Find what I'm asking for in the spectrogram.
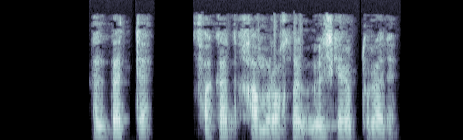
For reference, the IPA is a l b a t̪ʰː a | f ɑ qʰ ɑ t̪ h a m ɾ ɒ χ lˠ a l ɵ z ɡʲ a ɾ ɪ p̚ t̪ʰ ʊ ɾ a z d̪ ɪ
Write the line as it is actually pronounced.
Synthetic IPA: a l b a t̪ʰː a | f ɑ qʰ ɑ t̪ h a m ɾ ɒ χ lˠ a ɾ ɵ z ɡʲ a ɾ ɪ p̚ t̪ʰ ʊ ɾ a d̪ ɪ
